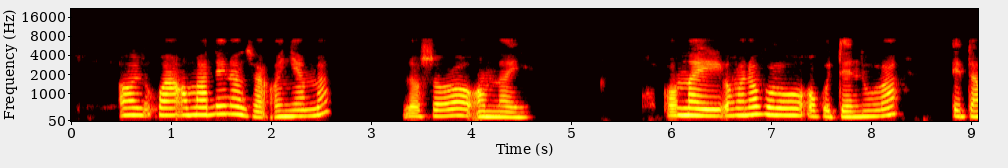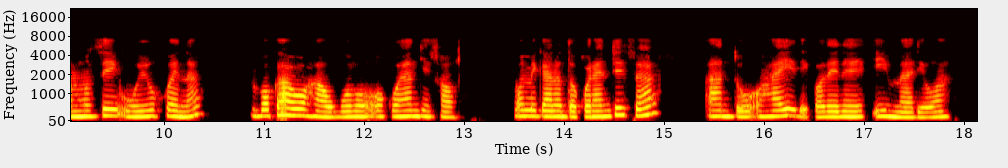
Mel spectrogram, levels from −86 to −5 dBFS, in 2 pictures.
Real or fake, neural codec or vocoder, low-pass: fake; codec, 24 kHz, 0.9 kbps, WavTokenizer, medium speech release version 2; 7.2 kHz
